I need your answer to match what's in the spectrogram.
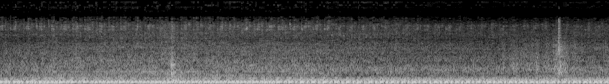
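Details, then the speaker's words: Classic muscle wagon rescued from a scrap yard: deep, steady exhaust rumble with an even firing beat and no knocks or ticks; the old engine runs smooth and healthy. "That sounds so good. Gonna get her looking as good as she sounds."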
